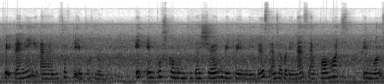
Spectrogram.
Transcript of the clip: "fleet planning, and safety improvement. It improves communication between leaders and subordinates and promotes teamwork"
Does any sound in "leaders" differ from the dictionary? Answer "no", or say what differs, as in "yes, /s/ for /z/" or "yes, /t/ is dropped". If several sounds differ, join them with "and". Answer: yes, /s/ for /z/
